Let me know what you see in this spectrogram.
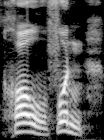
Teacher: Karena dia izhar maka dibaca jelas dan tidak berdengung.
